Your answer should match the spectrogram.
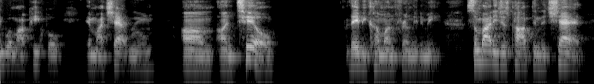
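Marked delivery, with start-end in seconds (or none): none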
